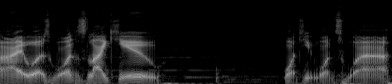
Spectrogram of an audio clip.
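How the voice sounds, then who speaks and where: Faint music plays in the background as a man performs in a put-on character voice. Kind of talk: theatrical, grudge-style. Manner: eerie, spooky.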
